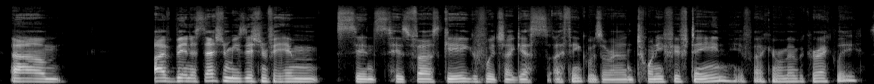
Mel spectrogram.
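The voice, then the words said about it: Australian accent. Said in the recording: “also from Sydney, Australia, where I am, if you can tell from my accent”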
